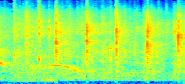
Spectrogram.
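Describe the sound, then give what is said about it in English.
A church crowd claps and cheers while looking at the people next to them, an uneven patter of overlapping sharp hand claps, with a few scattered voices calling out underneath. The sound is fairly soft overall. “And why don't you just look at the person next to you, just look in their eyes and clap and cheer.”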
